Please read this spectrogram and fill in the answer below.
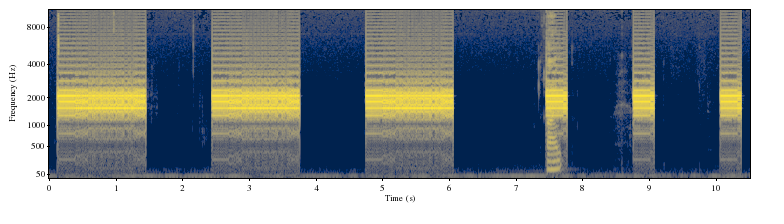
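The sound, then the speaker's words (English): Emergency Alert System tone for TV and radio: three harsh, buzzing bursts of roughly a second and a half each, separated by short silences, then a few shorter bursts. “The new emergency alert noise for TV and radio is this.”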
